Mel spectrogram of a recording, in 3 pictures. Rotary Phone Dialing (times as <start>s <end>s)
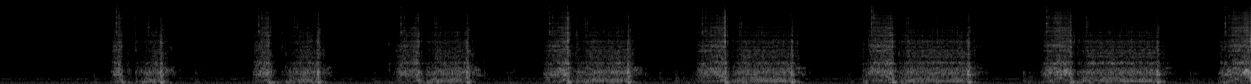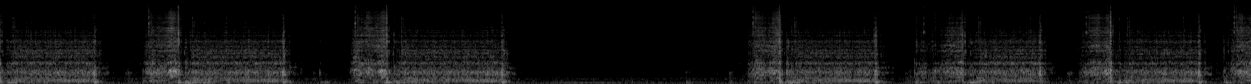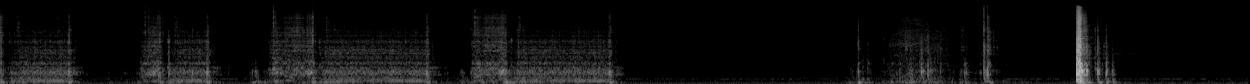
3.9s 4.8s, 5.4s 8.0s, 8.6s 17.7s, 19.9s 31.2s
